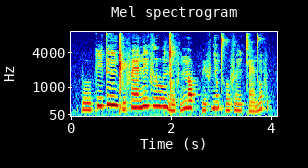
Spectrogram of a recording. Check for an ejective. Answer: absent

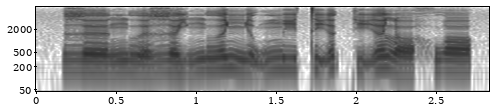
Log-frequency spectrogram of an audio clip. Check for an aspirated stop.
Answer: absent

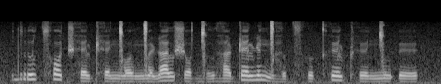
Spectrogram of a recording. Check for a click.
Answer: present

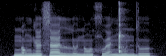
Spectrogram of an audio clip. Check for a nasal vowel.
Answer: present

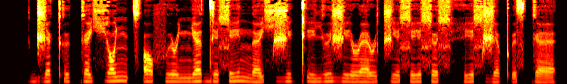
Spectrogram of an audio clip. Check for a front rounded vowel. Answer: absent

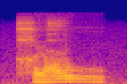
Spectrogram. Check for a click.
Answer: absent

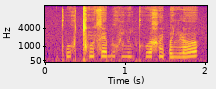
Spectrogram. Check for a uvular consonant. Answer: present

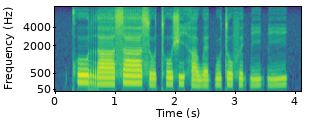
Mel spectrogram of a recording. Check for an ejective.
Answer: absent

